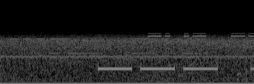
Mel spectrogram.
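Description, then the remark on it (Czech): An amateur radio transmission from station OH3KRB, in contact with OH2EUZ, heard on a shortwave receiver: steady hiss and a faint constant whine, then a run of long, clear, mid-pitched Morse-like beeps, three full dashes and a fourth beginning; the signal is fully readable. “Takže každý může uznat, tak ta slyšitelnost je bezvadná. Je to 100% vratelný, i když pochopitelně ta Pixina nějak neřve.”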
